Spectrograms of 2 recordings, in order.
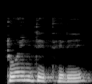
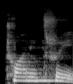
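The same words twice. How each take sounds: First: "twenty" fully sounded and weighted, "three" unstressed; "twenty three" said the common learner's way, front-stressed; ordinary learner's stress. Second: "three" long and weighted after a quick "twenty"; "twenty three" with a stretched final "three"; stress on second number. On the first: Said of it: "আমরা যেভাবে সাধারণভাবে বলে থাকি". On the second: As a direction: rush through "twenty" and lean on "three". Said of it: "দ্বিতীয় সংখ্যাটিতে". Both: Shown as a demonstration.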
